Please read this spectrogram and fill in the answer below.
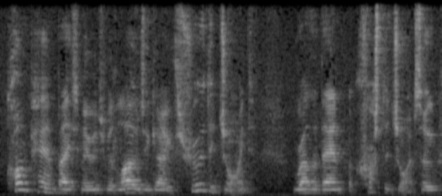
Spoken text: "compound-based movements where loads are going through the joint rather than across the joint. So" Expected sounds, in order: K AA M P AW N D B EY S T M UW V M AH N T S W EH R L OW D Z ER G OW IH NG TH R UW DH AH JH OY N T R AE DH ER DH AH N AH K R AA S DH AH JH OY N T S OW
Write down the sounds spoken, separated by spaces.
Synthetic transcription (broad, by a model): K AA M P AW N B EY S M UW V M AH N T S W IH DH L OW D Z ER G OW IH NG TH R UW DH AH JH OY N T R AE DH ER DH AH N AH K R AA S DH AH JH OY N T S OW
